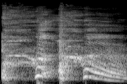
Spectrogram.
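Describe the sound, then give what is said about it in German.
A loud fit of coughing, several harsh bursts in quick succession with a raspy, choking quality, from a man who has swallowed wrong. “verschluckt sich, ne?”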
